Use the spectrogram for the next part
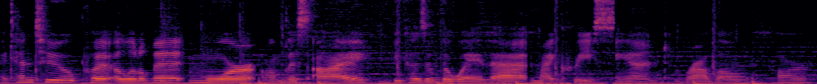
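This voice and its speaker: A woman's voice: deep voice, fairly even intonation, slow pace, few pauses, over music. A woman talking casually through a makeup tutorial as a beauty vlogger.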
